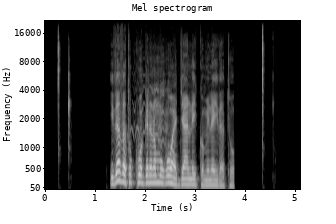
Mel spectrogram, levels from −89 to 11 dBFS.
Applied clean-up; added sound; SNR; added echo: neural mask model RNNoise.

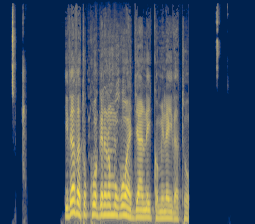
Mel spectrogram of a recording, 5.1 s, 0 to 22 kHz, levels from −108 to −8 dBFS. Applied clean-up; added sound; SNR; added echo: neural mask model Resemble Enhance denoiser.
